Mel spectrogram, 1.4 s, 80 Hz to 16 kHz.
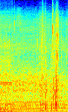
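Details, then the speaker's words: Kukirin C1 Pro electric scooter (500 W rear-wheel motor, 48 V 26 Ah battery, 14-inch wheels), ridden over broken ground in rain: a few sharp, light clacks over the riding noise as the battery knocks loose inside its box. "Ah, tu entends le petit claquement là, ça c'est la batterie dans sa boîte."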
